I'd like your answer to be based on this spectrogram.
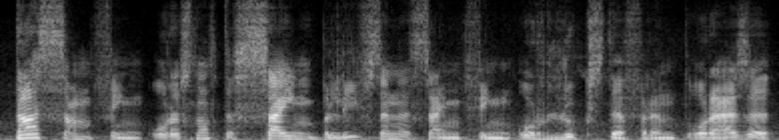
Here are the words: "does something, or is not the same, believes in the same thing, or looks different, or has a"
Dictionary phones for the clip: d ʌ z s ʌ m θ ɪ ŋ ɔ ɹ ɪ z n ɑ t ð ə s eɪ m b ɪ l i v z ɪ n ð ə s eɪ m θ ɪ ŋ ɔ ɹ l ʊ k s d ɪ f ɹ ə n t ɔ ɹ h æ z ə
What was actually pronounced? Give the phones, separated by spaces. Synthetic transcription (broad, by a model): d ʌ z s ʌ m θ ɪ ŋ ɔ ɹ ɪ s n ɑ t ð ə s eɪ m b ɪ l i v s ɪ n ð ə s eɪ m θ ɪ ŋ ɔ ɹ l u k s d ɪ f ɹ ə n t ɔ ɹ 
